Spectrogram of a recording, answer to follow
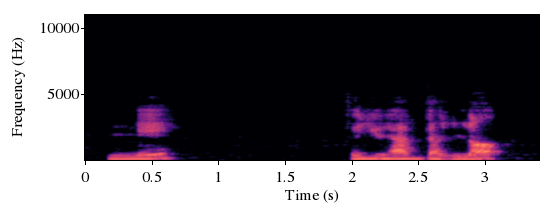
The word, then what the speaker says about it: les: of course da and read as lay so you have the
